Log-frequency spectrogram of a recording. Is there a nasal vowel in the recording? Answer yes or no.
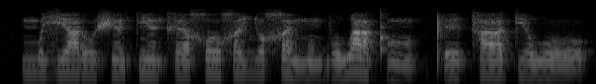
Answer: yes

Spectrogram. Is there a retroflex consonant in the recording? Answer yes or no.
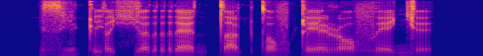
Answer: yes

